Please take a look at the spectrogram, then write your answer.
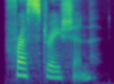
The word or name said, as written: frustration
